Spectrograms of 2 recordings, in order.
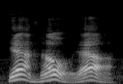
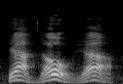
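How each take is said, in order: The two takes are said the same way.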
